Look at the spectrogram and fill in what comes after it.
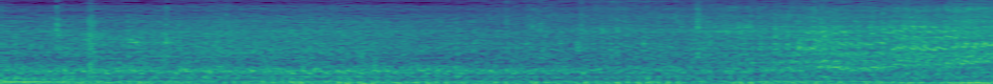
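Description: Hero Hunk motorcycle's single-cylinder four-stroke engine running steadily at low riding speed.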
